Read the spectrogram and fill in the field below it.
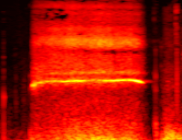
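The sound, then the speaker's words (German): A man whistles a single thin, breathy note held for just over a second, airy and weak with lots of hiss, followed by a brief rustle. “und der pfeift offenbar aus dem letzten Loch.”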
